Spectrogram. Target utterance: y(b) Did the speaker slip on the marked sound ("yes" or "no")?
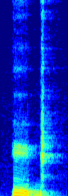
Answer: no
